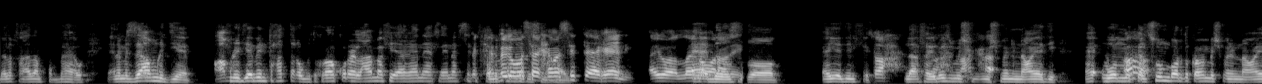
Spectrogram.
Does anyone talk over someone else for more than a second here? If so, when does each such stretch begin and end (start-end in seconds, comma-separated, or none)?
4.6-5.9, 8.7-10.0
